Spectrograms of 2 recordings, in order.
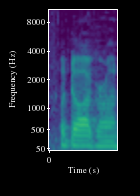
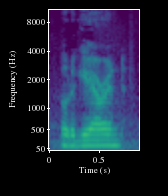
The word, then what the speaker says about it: Odogaron: Odogaron. Sorry. I'm gonna go back and forth between calling it Doggeron and Odogaron. Because I think that's actually how you're supposed to pronounce the word.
